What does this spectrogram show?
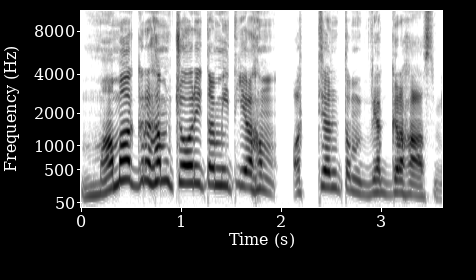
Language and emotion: Sanskrit, angry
